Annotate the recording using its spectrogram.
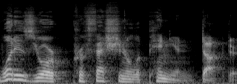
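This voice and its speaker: A man performs a put-on character voice at a fairly high pitch and a moderate pace, in a very clean recording with a silent background. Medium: read story. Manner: formal, courteous.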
